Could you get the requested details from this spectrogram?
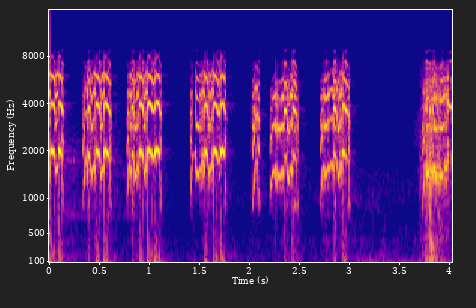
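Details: Two male common kestrels, adult and juvenile-plumaged, battle over a nest box in Théding, France, 20 March 2024. Short, harsh screeching notes come in an irregular string, pause briefly with a faint low hum, then resume.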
